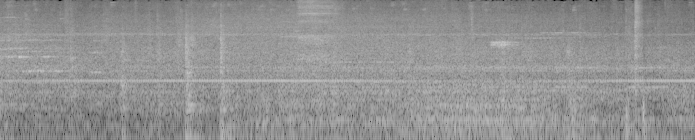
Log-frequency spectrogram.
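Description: Enoden electric train rolling slowly out of a station, heard from the driver's cab: steady running noise with a constant high tone, and the wheels clicking sharply over the track a few times.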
